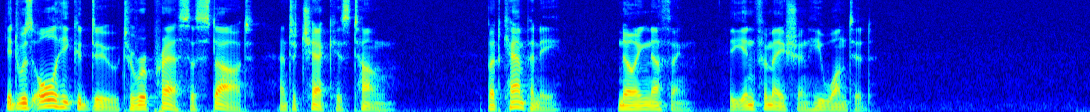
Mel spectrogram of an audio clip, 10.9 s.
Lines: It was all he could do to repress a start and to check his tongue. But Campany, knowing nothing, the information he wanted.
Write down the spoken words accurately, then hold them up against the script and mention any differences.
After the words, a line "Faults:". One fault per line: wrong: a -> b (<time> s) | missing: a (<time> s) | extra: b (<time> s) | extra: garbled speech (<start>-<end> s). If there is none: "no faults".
It was all he could do to repress a start and to check his tongue. But Campany, knowing nothing, the information he wanted.
Faults:
no faults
